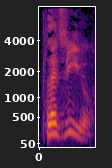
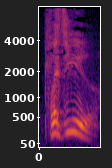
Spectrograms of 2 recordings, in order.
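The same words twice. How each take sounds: First: Plaisir, plé-ZEER, in French; French pronunciation. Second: Plaisir, plé-ZEE, quieter; French again. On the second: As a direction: say Plaisir in French, softer, dropping the end. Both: Shown as a demonstration. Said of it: "Say it again".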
